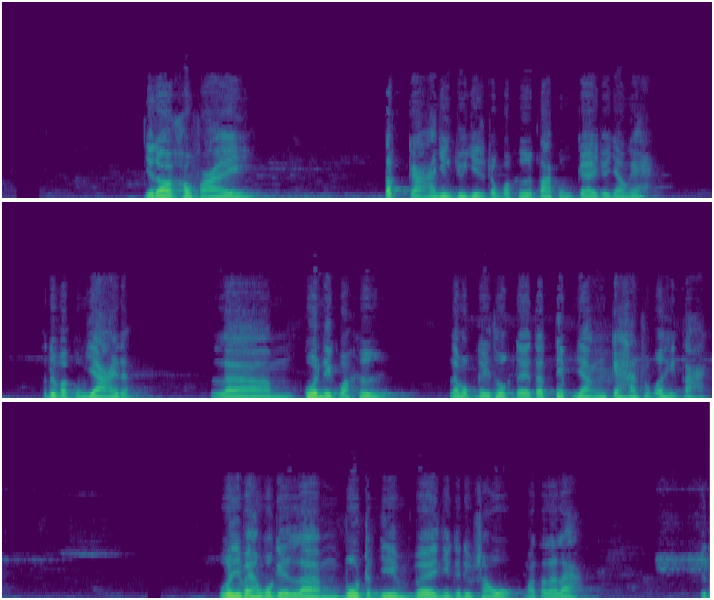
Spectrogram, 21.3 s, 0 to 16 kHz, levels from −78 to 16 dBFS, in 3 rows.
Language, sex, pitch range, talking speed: Vietnamese, male, 120-155 Hz, 180 wpm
